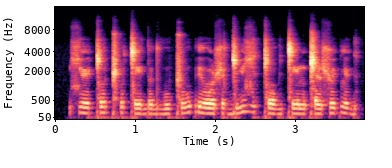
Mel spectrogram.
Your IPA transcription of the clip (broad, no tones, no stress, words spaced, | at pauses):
ɕøːǀʊǁʰʊ ǀɪːdɾʊdʱuǁu | ɾʲoːʂɪ ɡ͡ǀy ʑʊǀoɡǀɪːn ǁɛʂʏplʏɡ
